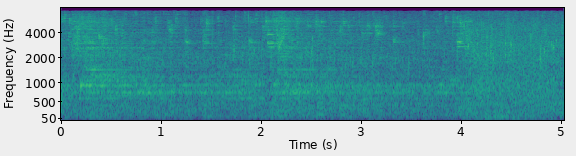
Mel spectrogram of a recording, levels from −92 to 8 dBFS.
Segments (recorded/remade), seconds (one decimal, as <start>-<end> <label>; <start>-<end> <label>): 0.0-5.0 recorded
